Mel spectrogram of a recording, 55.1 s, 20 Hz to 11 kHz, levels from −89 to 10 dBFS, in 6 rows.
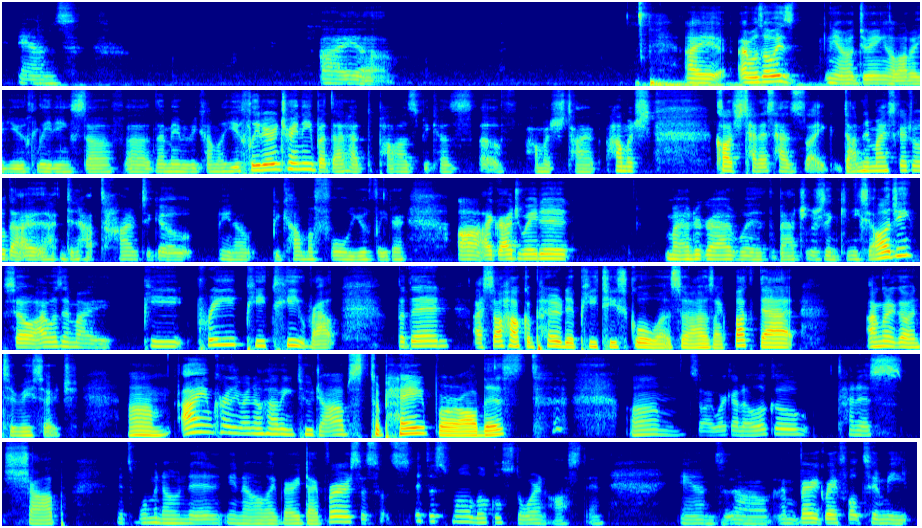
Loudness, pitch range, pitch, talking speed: -27 LUFS, 140-175 Hz, 155 Hz, 155 wpm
